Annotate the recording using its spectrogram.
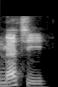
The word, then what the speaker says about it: Metchie: I'm actually upset you asked me that way, because I was going to say John Metchie.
